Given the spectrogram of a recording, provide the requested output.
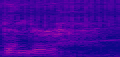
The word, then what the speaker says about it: Binder: auto bender or binder i used to pronounce it binder but i hear a lot of people pronouncing it bender okay they're reviewing current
